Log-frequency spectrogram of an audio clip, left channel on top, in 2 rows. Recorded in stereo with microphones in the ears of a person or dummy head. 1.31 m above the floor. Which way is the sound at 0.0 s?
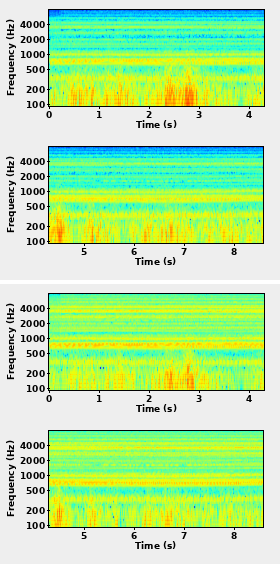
75° right (ahead or behind).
